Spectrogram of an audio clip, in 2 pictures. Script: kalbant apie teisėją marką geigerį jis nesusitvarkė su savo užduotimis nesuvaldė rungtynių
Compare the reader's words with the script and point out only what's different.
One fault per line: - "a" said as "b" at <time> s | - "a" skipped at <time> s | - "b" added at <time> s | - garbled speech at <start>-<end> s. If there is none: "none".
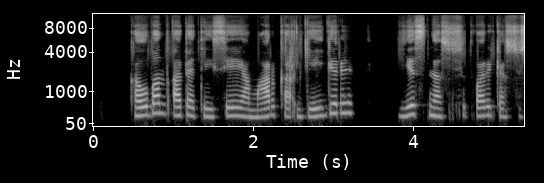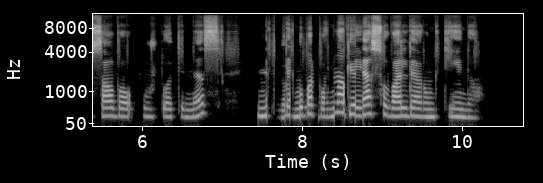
- garbled speech at 7.5-8.8 s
